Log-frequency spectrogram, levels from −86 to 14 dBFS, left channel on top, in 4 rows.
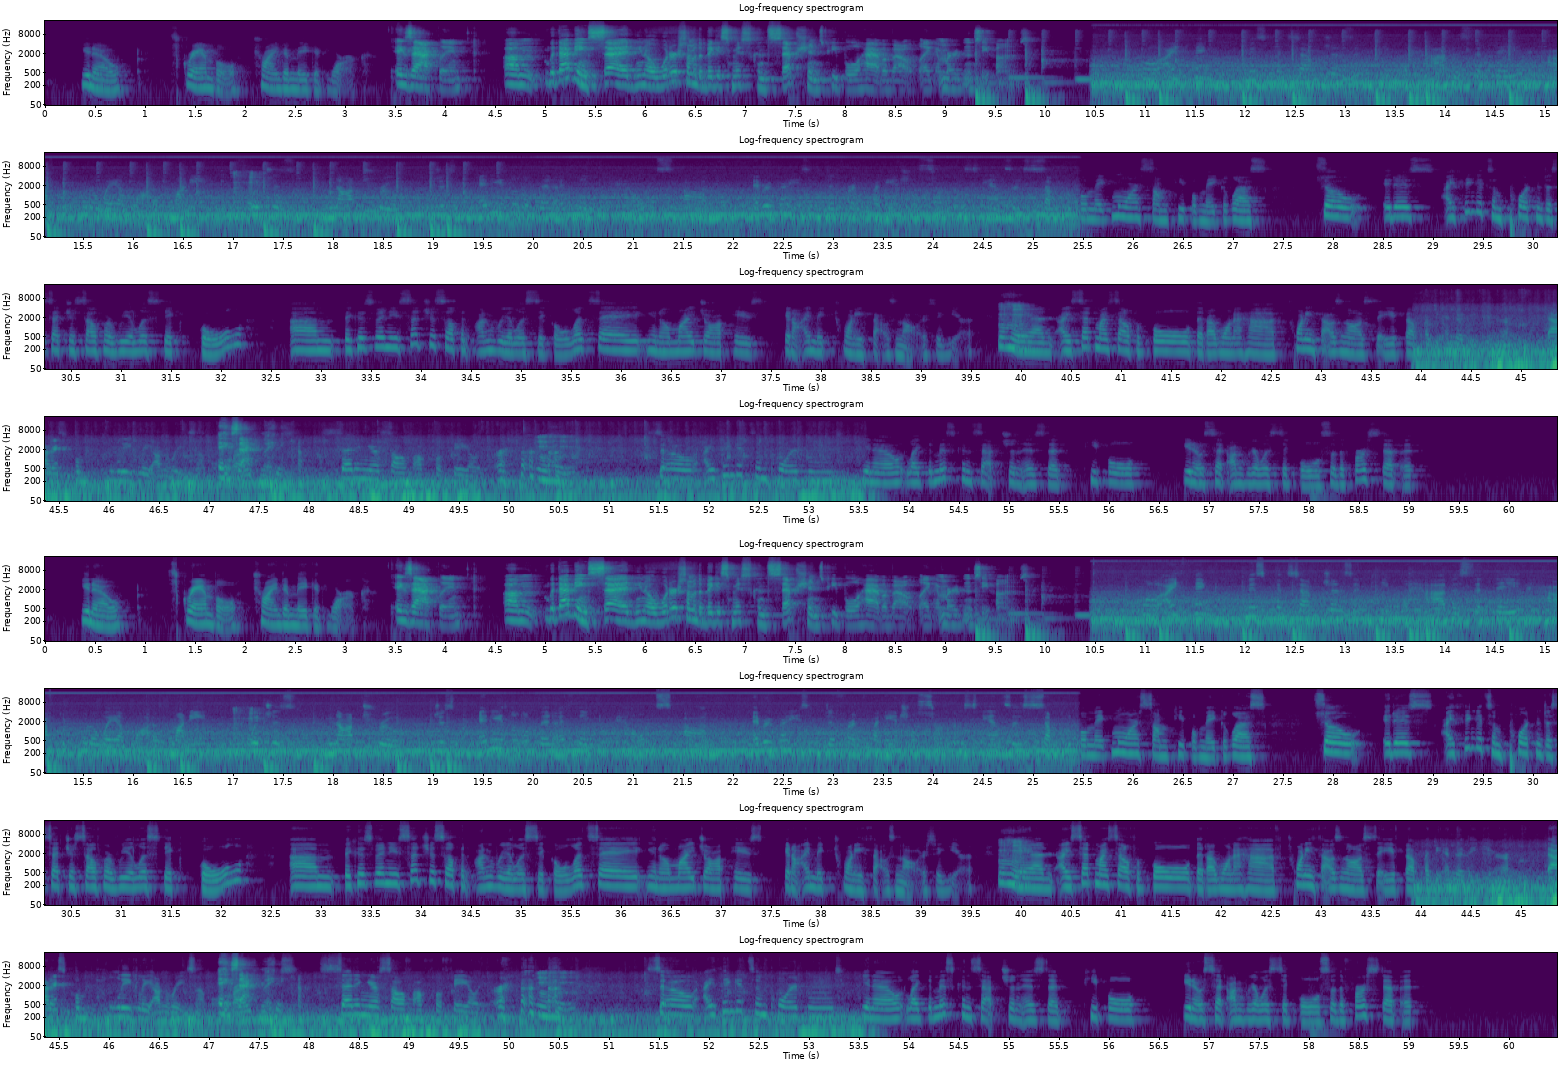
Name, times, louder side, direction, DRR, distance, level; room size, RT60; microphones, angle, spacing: voice 1, 0.4-0.8 1.4-3.2 11.0-16.7 17.1-17.6 17.9-19.2 19.5-21.8 22.2-27.3 27.8-31.5 31.8-32.2 32.7-39.5 39.9-44.9 45.2-47.4 48.1-50.5 51.4-55.5 55.8-56.3 56.7-59.0, right 4 dB, 85° right, 15 dB, 0.8 m, -43 dB
voice 2, 3.5-4.2 4.6-9.8 17.0-17.3 39.8-40.1 45.3-45.5 47.1-47.7 48.2-48.3 50.3-50.7, right 1 dB, 5° right, 7 dB, 2.0 m, -34 dB
sound 1, 9.3-19.3 19.6-19.7, left 1 dB, 40° left, 1.7 m, -44 dB
sound 2, 10.4-25.5, right 1 dB, 30° right, 1.7 m, -39 dB
sound 3, 43.9-53.6, equal, 20° left, 1.5 m, -38 dB
15.0 x 10.5 x 5.6 m, 0.35 s
head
